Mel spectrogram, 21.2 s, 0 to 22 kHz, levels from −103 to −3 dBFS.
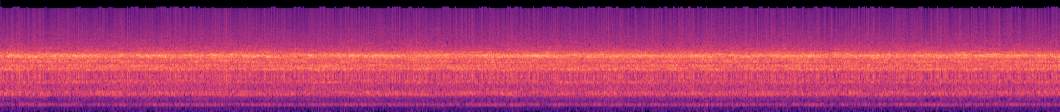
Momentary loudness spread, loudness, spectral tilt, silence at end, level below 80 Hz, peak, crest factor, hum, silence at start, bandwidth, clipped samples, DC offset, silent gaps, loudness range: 2 LU; -19 LUFS; 3 dB/octave; 0 s; -78 dBFS; -6 dBFS; 16 dB; none; 0 s; 17 kHz; under 0.1%; under 0.1%; none; 0 LU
